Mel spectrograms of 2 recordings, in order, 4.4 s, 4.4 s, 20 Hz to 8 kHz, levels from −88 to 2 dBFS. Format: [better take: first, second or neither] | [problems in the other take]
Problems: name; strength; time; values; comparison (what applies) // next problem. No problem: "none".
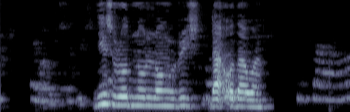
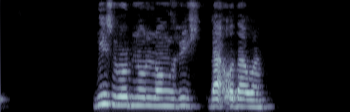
first | noise reduction (neural mask model Resemble Enhance denoiser)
